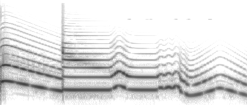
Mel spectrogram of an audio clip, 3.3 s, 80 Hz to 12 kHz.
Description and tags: talking synth (f minor)
created with abl3 vst synth
abl3, acid, synth, tb303, techno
